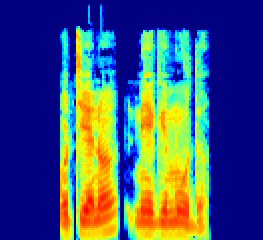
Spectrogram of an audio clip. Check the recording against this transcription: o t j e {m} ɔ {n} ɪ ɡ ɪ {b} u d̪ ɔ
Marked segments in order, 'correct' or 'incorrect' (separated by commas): incorrect, correct, incorrect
